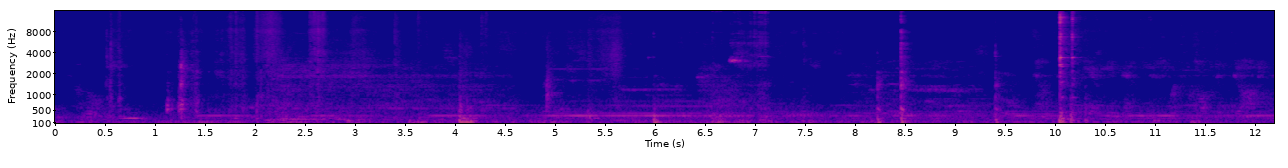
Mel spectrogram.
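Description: Light clinks and knocks of kitchen utensils and containers being handled, a handful of them spaced a couple of seconds apart, as measuring spoons and ingredient containers are picked up and set down.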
